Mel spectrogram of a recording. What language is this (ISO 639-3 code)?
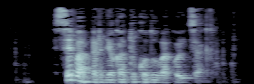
eus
